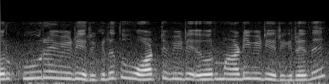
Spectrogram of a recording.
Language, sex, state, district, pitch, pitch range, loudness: Tamil, female, Tamil Nadu, Kanyakumari, 250 Hz, 230-275 Hz, -16 LUFS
